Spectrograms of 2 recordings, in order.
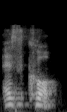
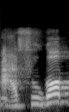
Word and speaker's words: AskUp: 아숙업이라고 치시면 자, 이 영어 발음은 에스크업입니다. 에스크업. 그런데 한국어로 할 때는 아숙업 이렇게 이야기하죠.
